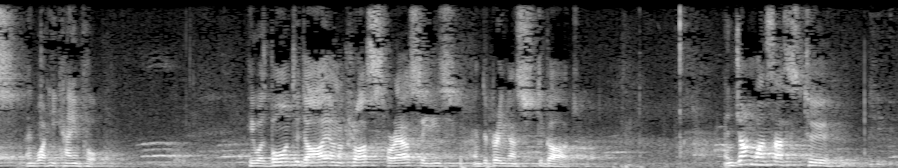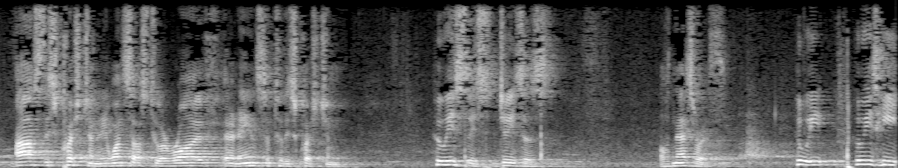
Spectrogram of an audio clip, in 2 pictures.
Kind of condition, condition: setting, large echoing room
